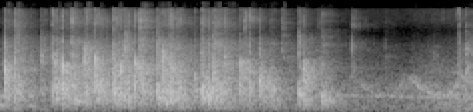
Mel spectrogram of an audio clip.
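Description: An audience at a public lecture on feng shui claps together in a loud, dense burst with uneven pulses that thins out toward the end.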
